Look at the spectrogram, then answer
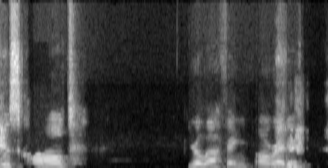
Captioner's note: laughs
